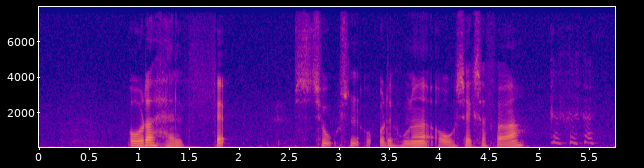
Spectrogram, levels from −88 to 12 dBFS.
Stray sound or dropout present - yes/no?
yes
